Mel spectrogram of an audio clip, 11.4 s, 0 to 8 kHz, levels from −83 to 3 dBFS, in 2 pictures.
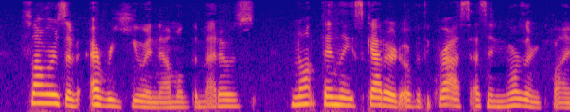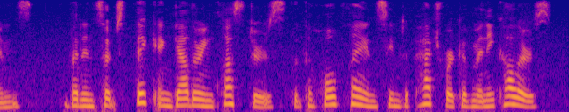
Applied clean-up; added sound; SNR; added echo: neural mask model Resemble Enhance denoiser.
